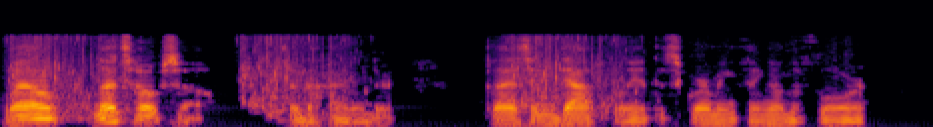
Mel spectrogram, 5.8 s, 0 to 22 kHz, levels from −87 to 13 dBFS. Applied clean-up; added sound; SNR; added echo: classical method spectral subtraction.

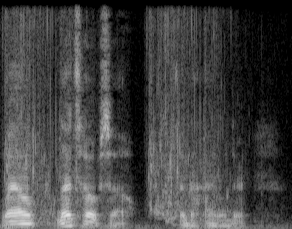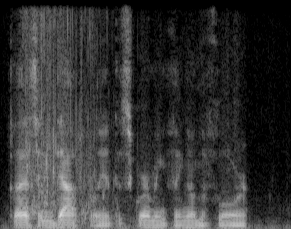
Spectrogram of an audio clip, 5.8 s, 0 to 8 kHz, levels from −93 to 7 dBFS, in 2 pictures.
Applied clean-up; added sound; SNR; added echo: none; Splash, splatter; 17 dB; none.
